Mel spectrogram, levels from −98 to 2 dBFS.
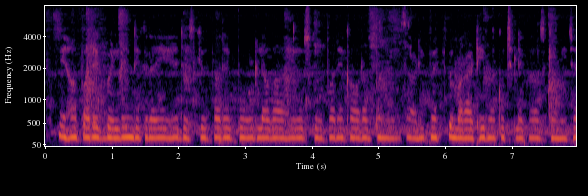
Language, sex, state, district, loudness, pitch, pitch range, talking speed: Hindi, female, Chhattisgarh, Raigarh, -43 LUFS, 195 Hz, 190-200 Hz, 220 wpm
